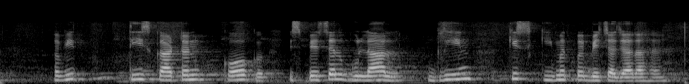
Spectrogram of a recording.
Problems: background sounds at intervals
